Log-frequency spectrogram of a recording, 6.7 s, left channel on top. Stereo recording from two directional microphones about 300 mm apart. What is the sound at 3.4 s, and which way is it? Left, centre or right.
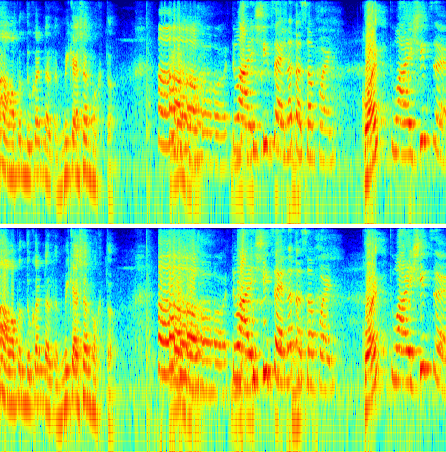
Speech, right.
